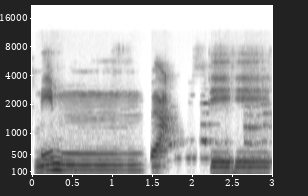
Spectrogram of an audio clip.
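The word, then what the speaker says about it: مِنۢ بَعْدِهِ: Cara membacanya adalah mim. Nah, kita langsung ke suara mim. Diganti suara mim karena bertemu dengan huruf ba. Bukan ming, bukan eng, tapi mim ba dihi.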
